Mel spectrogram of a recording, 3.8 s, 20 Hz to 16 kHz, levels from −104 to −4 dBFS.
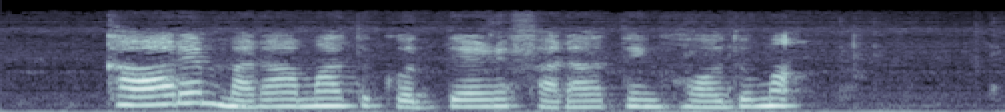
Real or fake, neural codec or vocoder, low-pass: real; none; 10.8 kHz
